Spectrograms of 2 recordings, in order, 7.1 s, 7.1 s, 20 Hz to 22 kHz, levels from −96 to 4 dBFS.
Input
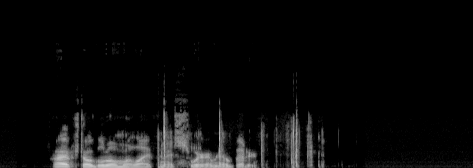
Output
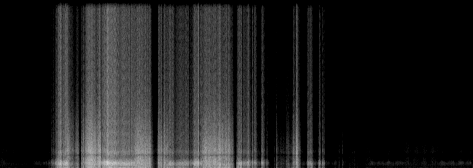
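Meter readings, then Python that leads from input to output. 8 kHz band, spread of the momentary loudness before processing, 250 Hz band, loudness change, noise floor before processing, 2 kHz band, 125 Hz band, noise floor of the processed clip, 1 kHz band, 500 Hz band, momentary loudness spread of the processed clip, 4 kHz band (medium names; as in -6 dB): no reading, 14 LU, -10.5 dB, -3.0 dB, under -85 dBFS, -3.0 dB, +3.0 dB, under -85 dBFS, +2.0 dB, -5.0 dB, 16 LU, -2.5 dB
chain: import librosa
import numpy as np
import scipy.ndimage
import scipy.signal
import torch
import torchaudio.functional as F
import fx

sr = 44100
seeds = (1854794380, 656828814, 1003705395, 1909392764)

p1 = fx.noise_vocoder(x, sr, seeds[0], bands=1)
p2 = fx.rotary_switch(p1, sr, hz=1.2, then_hz=7.5, switch_at_s=3.79)
p3 = fx.filter_lfo_lowpass(p2, sr, shape='square', hz=0.99, low_hz=770.0, high_hz=2000.0, q=3.5)
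p4 = fx.fixed_phaser(p3, sr, hz=740.0, stages=4)
p5 = fx.auto_swell(p4, sr, attack_ms=105.0)
p6 = fx.sample_hold(p5, sr, seeds[1], rate_hz=1500.0, jitter_pct=20)
p7 = p5 + (p6 * librosa.db_to_amplitude(-4.0))
y = p7 * librosa.db_to_amplitude(5.5)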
